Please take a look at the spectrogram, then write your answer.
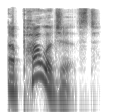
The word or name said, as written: apologist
